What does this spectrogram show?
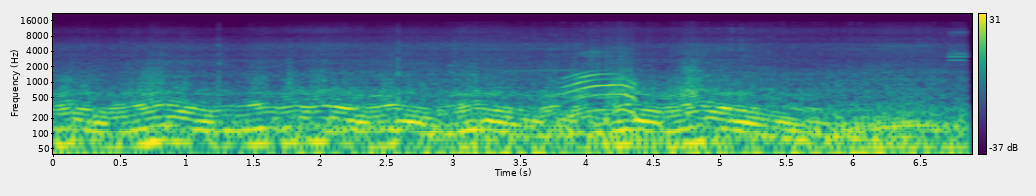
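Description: Motorcycle engine running under way, its revs rising and falling repeatedly. A short tone rises and falls about four seconds in.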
